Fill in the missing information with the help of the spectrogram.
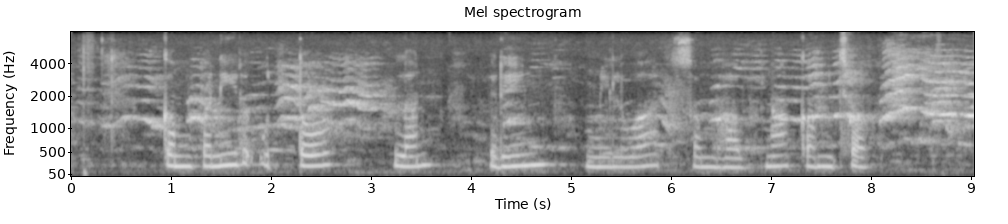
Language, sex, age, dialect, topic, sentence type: Magahi, female, 25-30, Northeastern/Surjapuri, banking, statement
